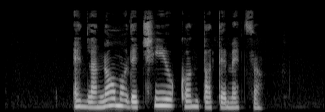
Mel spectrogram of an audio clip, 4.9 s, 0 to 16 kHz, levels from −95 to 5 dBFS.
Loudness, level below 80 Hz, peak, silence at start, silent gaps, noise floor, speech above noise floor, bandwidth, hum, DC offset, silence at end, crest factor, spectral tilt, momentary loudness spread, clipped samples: -30 LUFS; -84 dBFS; -14 dBFS; 1.1 s; none; -81 dBFS; 52 dB; 11 kHz; none; under 0.1%; 0.95 s; 16 dB; -6 dB/octave; 12 LU; under 0.1%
